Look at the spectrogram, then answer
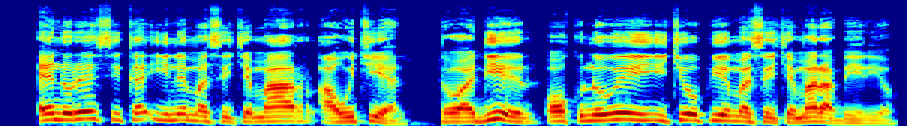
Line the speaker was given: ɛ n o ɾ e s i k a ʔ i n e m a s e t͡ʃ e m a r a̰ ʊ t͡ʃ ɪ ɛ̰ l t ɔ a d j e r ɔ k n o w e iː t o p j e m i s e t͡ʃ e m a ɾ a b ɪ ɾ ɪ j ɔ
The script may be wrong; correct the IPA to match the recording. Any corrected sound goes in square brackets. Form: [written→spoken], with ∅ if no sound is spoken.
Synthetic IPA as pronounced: ɛ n o ɾ e s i k a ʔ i n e m a s e t͡ʃ e m a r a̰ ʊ t͡ʃ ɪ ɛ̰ l t ɔ a d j e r ɔ k n o w e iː [t→t͡ʃ] o p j e m [i→a] s e t͡ʃ e m a ɾ a b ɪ ɾ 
